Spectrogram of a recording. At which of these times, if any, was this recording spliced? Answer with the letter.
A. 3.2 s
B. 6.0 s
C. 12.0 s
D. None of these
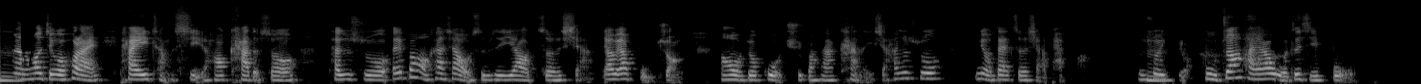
C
